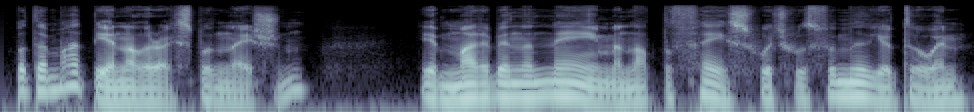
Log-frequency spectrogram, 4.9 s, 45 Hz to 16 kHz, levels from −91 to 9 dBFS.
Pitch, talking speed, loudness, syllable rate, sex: 95 Hz, 260 wpm, -20 LUFS, 6.9 syllables/s, male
